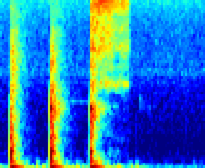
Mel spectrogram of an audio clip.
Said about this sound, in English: At this point, there is a knock at the door.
